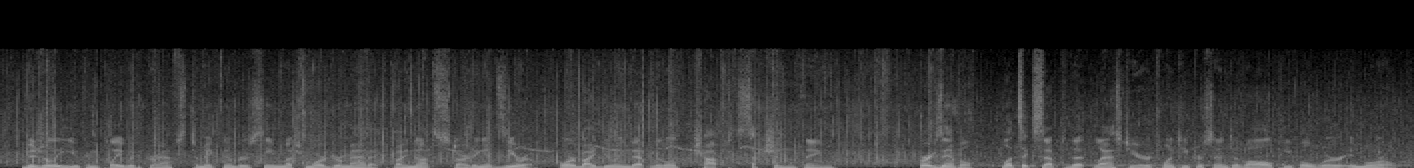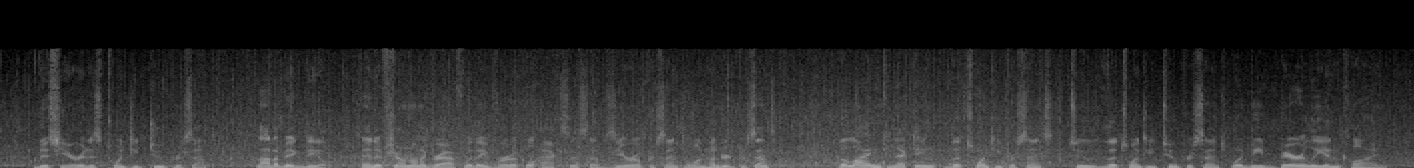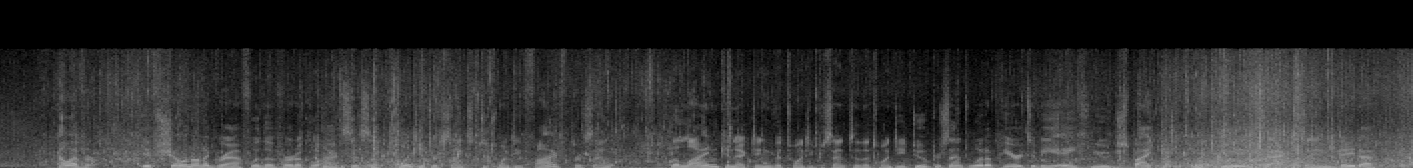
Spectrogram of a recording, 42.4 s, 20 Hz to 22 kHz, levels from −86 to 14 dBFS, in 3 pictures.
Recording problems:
rain or running water; loud; throughout; 6 dB below the speech

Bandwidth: 15.5 kHz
